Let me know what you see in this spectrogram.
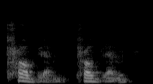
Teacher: Problem, c'est la première syllabe qui est accentuée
